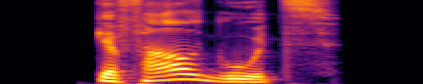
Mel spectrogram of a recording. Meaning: genitive singular of Gefahrgut
- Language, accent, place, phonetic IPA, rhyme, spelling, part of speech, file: German, Germany, Berlin, [ɡəˈfaːɐ̯ˌɡuːt͡s], -aːɐ̯ɡuːt͡s, Gefahrguts, noun, De-Gefahrguts.ogg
